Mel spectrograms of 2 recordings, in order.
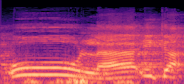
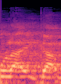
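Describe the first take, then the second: First: The first vowel is drawn out long. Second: The first vowel is short. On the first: The speaker calls it wrong. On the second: The speaker calls it right.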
